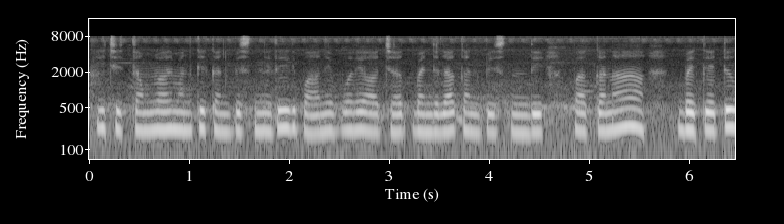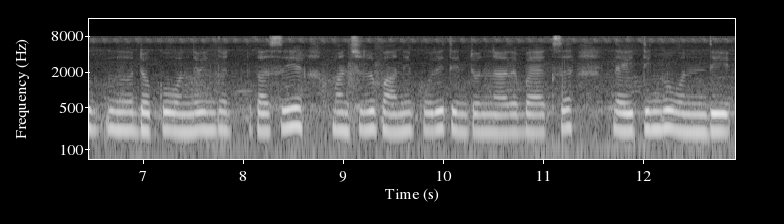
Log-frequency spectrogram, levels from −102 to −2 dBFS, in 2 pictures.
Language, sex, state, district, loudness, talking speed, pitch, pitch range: Telugu, female, Andhra Pradesh, Visakhapatnam, -26 LUFS, 35 wpm, 210 Hz, 200-220 Hz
